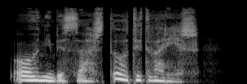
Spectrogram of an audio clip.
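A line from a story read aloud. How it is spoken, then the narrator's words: Breathless exhale. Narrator (Russian): выдохнул магистр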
